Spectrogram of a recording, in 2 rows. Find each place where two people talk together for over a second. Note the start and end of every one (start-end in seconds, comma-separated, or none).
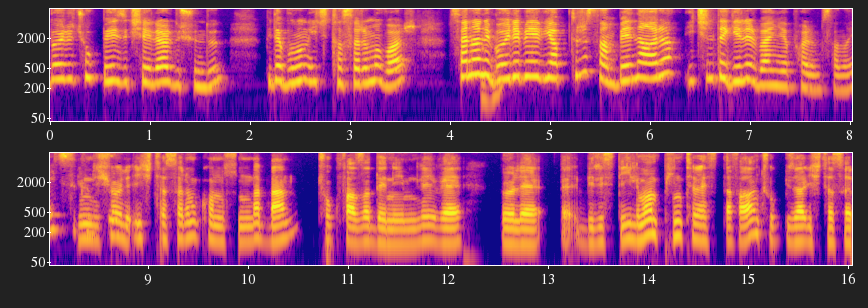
none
